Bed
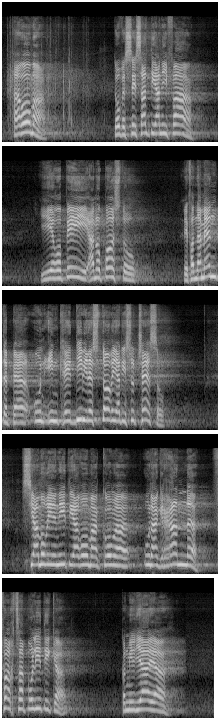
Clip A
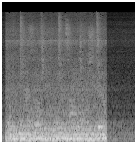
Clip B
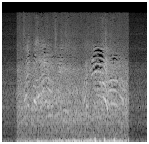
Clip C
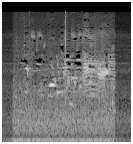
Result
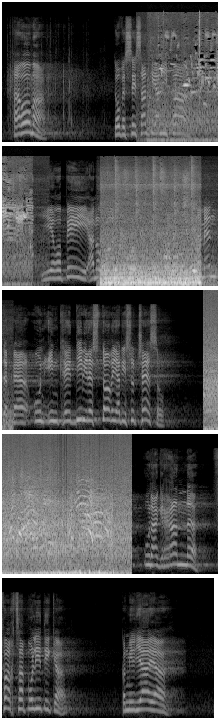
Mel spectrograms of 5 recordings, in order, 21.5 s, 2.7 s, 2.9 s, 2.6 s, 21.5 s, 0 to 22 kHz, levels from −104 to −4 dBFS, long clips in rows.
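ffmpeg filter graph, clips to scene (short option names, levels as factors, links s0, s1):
-filter_complex "[0:a]volume=0.133[s0];[3:a]aemphasis=mode=production:type=75fm[s1];[2:a]aeval=exprs='val(0)+0.5*0.0668*sgn(val(0))':c=same[s2];[s0]asplit=2[s3][s4];[s3]atrim=end=12.664[s5];[s2]atrim=end=2.9,asetpts=PTS-STARTPTS,volume=0.668[s6];[s4]atrim=start=15.556[s7];[s1]atrim=end=2.59,asetpts=PTS-STARTPTS,volume=0.282,afade=t=in:d=0.004:c=hsin,afade=t=out:st=2.586:d=0.004:c=hsin,adelay=2680[s8];[1:a]atrim=end=2.66,asetpts=PTS-STARTPTS,volume=0.944,afade=t=in:d=0.004:c=hsin,afade=t=out:st=2.656:d=0.004:c=hsin,adelay=6210[s9];[s5][s6]acrossfade=d=0.004:c1=hsin:c2=hsin[s10];[s10][s7]acrossfade=d=0.004:c1=hsin:c2=hsin[s11];[s11][s8][s9]amix=inputs=3:normalize=0"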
